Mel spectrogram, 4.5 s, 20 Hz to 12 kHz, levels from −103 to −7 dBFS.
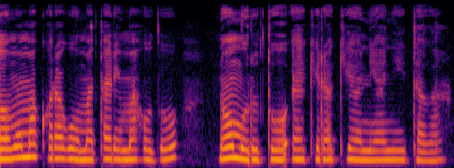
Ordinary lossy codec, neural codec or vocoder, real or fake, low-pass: none; none; real; 10.8 kHz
